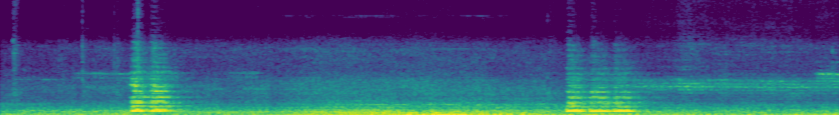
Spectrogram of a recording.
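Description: A vehicle horn honking briefly twice, about four seconds apart, over a steady low rumble.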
